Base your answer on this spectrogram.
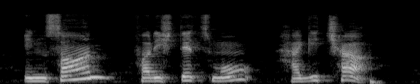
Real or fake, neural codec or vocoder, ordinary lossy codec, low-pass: real; none; MP3, 64 kbps; 10.8 kHz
